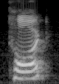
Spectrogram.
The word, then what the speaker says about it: thought: So in words like daughter, night, thought, GH is written, but it is not pronounced.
